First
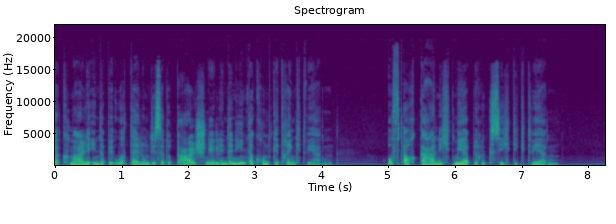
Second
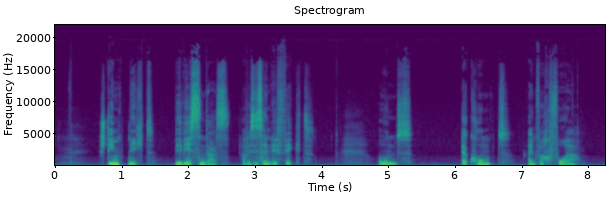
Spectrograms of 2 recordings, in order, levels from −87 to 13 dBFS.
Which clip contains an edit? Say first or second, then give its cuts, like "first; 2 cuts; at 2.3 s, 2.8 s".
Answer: first; 1 cut; at 1.7 s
